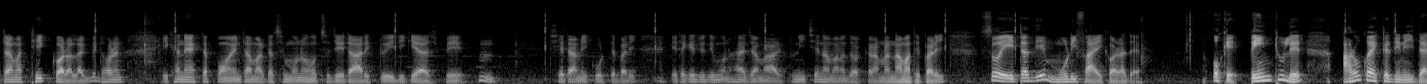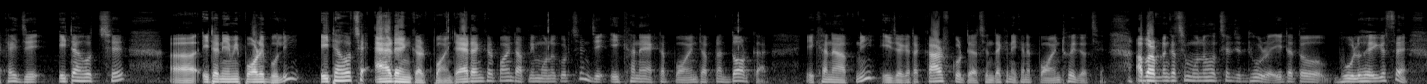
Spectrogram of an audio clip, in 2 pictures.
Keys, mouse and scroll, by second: 0.5 space, 1.1-1.5 ctrl+click, 1.6-2.3 space, 2.1 space, 3.9-5.1 click, 5.1 space, 5.3-6.2 click, 5.6 space, 6.5 click, 8.5 space, 8.7 click, 8.9-9.3 space, 9.4 click, 9.5-10.0 space, 10.1 click, 10.2-10.7 space, 13.4 click, 13.8 right click, 18.7 click, 19.5 space, 19.7-20.3 click, 20.1 space, 21.6 click.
